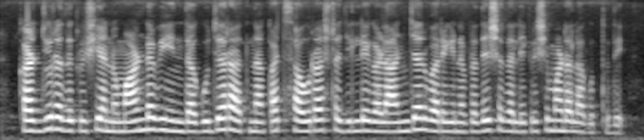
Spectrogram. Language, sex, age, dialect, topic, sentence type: Kannada, female, 18-24, Coastal/Dakshin, agriculture, statement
